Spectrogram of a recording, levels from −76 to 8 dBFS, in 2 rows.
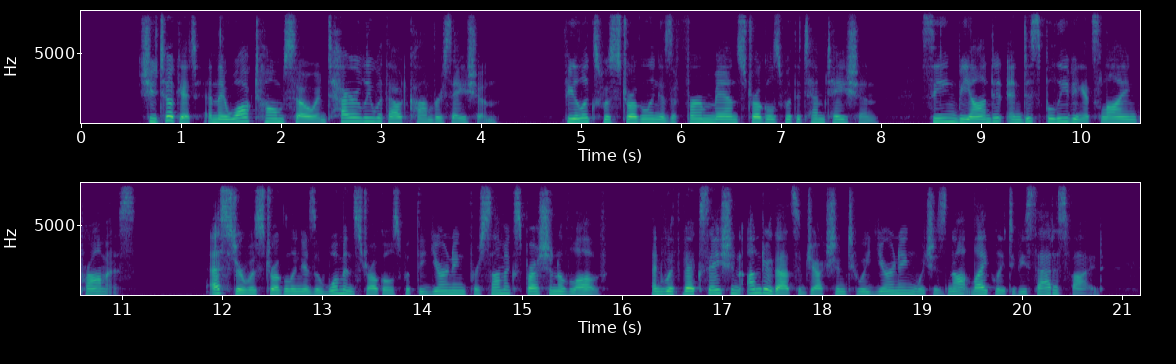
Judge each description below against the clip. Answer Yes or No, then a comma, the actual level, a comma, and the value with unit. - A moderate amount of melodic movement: Yes, average, 3.9 semitones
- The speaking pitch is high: Yes, high, 195 Hz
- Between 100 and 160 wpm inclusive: No, average, 175 wpm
